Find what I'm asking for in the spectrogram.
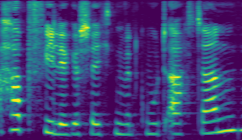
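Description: Intonation fairly even, a woman speaks. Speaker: podcast host, former actress. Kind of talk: solo podcast monologue. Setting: home recording with a recorder.

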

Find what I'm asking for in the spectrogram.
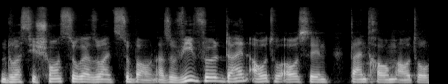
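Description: A man's medium-pitched voice with a dark, mellow tone and ordinary pitch variation, at a moderate pace, in a very clean recording with a silent background and a dry, close sound with no echo. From Germany, Essen. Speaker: car podcast host. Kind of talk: interview. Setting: company premises.

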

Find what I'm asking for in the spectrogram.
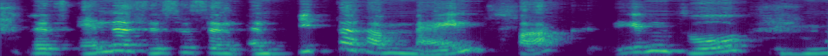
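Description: A woman's somewhat breathy voice with a Viennese accent, fairly slow in pace, with very wide pitch swings. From Vienna, Austria. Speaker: podcast host, online business coach. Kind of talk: interview.

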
